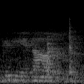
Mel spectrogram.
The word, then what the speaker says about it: grianach: So you have to get the CH sound at the end, grianach.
